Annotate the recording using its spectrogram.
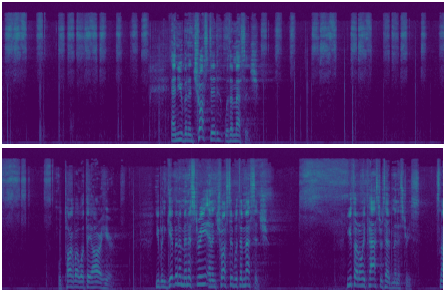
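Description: A marker squeaks and taps on a paper board.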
